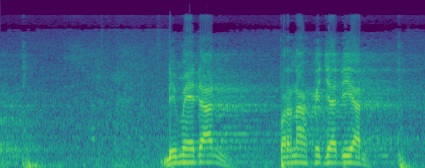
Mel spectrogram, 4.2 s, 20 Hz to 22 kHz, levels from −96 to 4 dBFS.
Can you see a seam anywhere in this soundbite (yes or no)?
no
